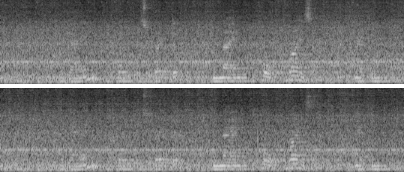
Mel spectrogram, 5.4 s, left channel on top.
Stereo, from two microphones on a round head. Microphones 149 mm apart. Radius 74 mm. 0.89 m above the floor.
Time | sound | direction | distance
0.8 | a man speaking | 30° left (ahead or behind) | 1.2 m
